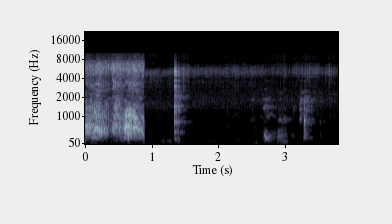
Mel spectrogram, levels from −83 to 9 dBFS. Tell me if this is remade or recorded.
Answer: recorded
